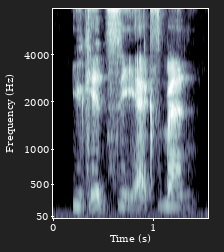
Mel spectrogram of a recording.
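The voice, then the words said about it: Raspy smoker's voice. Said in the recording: “a smoker voice”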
